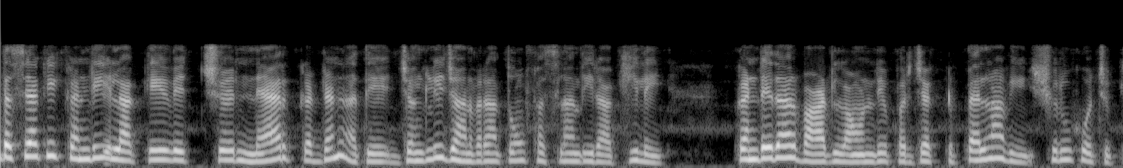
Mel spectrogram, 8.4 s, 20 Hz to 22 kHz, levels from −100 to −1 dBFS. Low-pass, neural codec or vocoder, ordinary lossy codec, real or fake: 7.2 kHz; codec, 24 kHz, 6 kbps, HILCodec; none; fake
